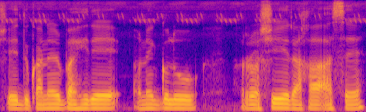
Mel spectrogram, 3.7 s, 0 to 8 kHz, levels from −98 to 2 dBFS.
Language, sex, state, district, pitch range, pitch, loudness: Bengali, male, Assam, Hailakandi, 110-115 Hz, 110 Hz, -17 LUFS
